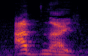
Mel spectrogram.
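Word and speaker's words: אדני: It's written Yud Kei Vav Kei. But we pronounce it Adnai, Adoi, and then Noi at the end.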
